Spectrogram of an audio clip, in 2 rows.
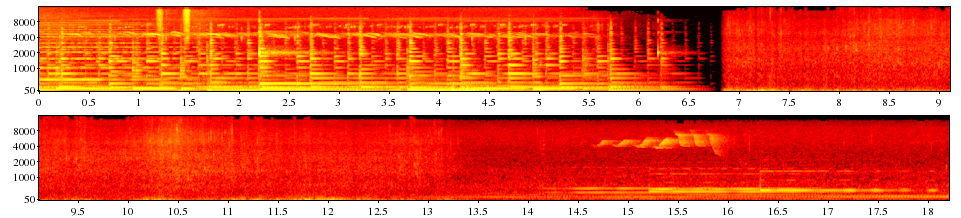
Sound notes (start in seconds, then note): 0.2 frogs calling; 4.1 thunder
